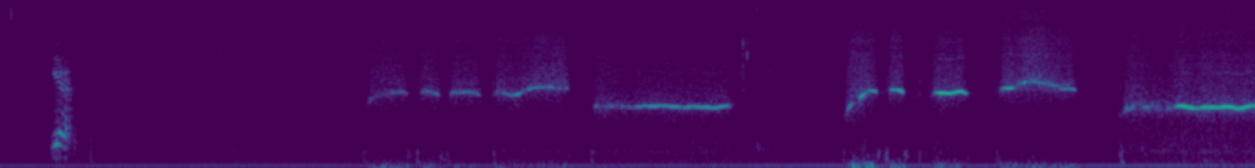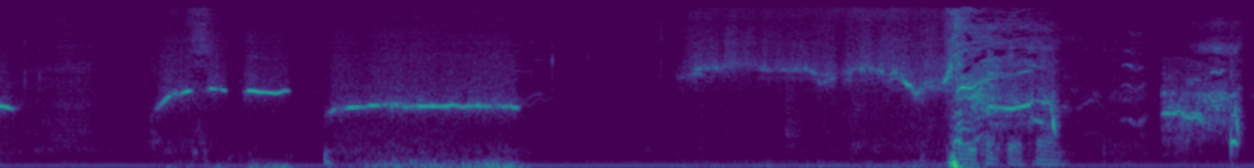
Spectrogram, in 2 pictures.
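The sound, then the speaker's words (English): A person whistles a tune, clear pitched phrases rising and falling in short bursts with brief pauses between them, one high note straining near the end. “All right, I really hope he can whistle really well today.”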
